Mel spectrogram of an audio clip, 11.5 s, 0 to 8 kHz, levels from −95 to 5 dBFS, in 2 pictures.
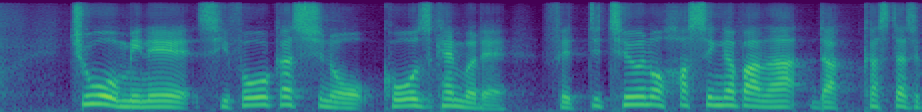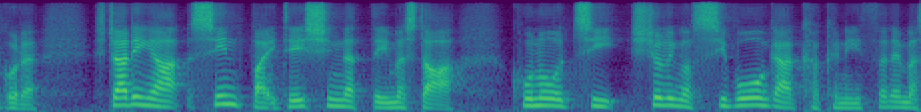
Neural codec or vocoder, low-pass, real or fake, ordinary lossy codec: codec, 16 kHz, 0.2 kbps, FocalCodec; 7.2 kHz; fake; none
